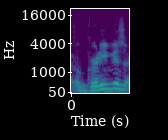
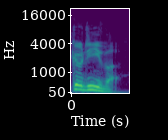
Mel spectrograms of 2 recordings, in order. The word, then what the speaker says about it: Godiva: And in Belgium, it's pronounced Godiva. In the place of its origin, it's pronounced Godiva.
